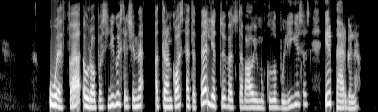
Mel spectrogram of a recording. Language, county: Lithuanian, Klaipėda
